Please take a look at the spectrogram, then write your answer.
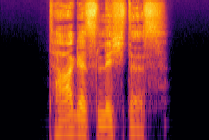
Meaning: genitive of Tageslicht
- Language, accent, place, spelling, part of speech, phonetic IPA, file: German, Germany, Berlin, Tageslichtes, noun, [ˈtaːɡəsˌlɪçtəs], De-Tageslichtes.ogg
